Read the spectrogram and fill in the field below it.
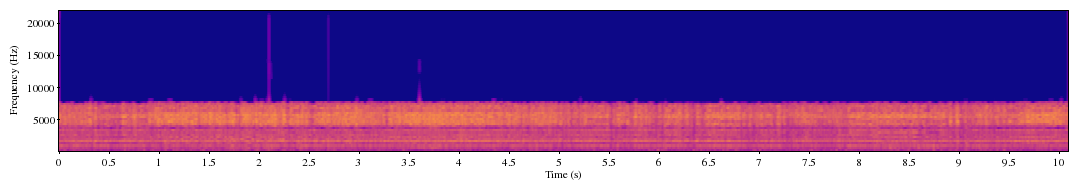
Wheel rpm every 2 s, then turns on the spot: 230, 220, 230, 230, 220.
none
